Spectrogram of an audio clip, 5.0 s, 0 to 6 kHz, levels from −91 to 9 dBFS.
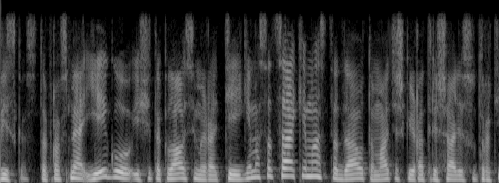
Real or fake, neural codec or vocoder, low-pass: real; none; 5.4 kHz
